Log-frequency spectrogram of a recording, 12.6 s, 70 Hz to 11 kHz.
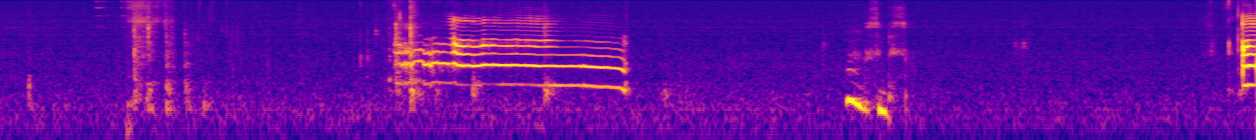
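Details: Indoor male house cat in South Korea, September 2017, picking a fight with its mother: scattered scuffling thumps, then a sustained two-second flat harmonic wail, followed by short rough grunting sounds and faint rustling.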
